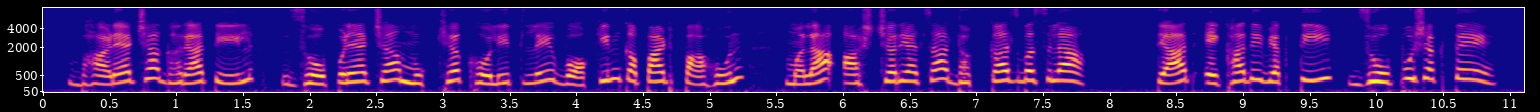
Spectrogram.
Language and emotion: Marathi, surprised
